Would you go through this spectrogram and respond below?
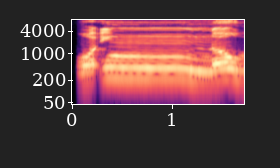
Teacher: ان کے اوپر تشدید ہے اس لیے گنہ کریں گے اور الٹا پیش میں بھی کھینچ کر پڑھیں گے۔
